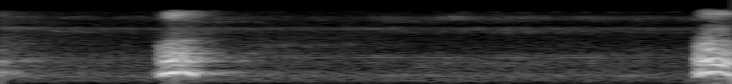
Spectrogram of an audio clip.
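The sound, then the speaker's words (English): A dog barks in Thailand, where many dogs roam, in the early morning: two short, sharp barks nearly two seconds apart with quiet between them and no talking. “sorry, doggos. There are lots of dogs in Thailand.”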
